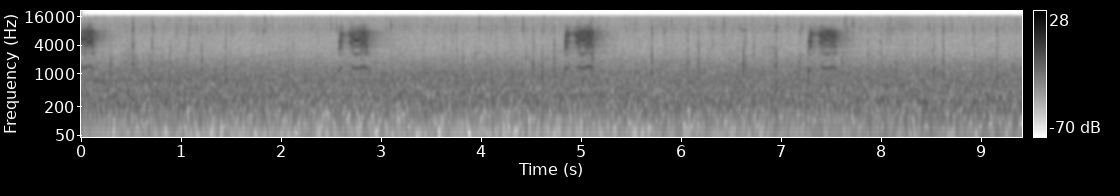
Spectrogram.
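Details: Tawny owl at Ostankino park repeating brief, breathy, high wheezing calls about every two to two and a half seconds, four in all, against a steady low hum.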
